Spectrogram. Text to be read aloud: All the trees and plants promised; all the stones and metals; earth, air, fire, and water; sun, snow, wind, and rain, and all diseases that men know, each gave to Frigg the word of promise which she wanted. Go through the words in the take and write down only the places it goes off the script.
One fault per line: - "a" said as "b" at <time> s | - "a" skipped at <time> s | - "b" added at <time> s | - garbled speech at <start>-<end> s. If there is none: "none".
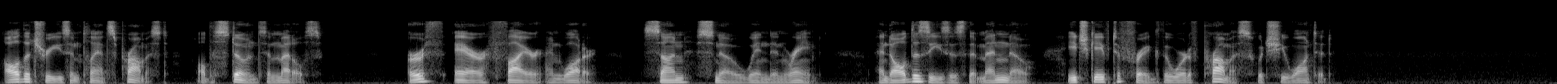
none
